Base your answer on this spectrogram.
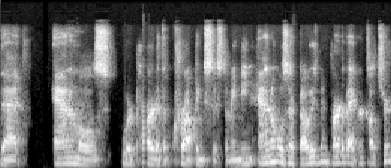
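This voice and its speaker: A man speaks in a somewhat breathy, fairly high voice. His pitch swings very widely. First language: German. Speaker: agronomy professor. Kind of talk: lecture. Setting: video call. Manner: halting, many fillers.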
